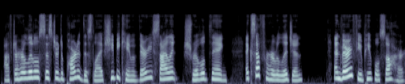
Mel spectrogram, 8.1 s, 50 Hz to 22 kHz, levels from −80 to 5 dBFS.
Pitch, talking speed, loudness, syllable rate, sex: 235 Hz, 165 wpm, -19 LUFS, 5.7 syllables/s, female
